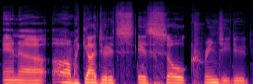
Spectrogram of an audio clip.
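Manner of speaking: usual speaking voice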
